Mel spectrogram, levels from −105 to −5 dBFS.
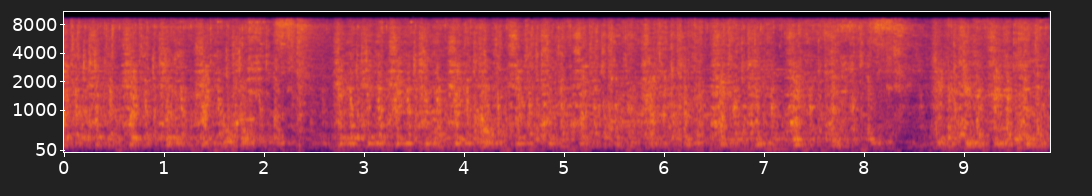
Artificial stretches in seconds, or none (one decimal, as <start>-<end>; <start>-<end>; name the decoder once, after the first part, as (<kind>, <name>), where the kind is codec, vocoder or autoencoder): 5.4-6.4 (codec, SNAC); 8.1-8.9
